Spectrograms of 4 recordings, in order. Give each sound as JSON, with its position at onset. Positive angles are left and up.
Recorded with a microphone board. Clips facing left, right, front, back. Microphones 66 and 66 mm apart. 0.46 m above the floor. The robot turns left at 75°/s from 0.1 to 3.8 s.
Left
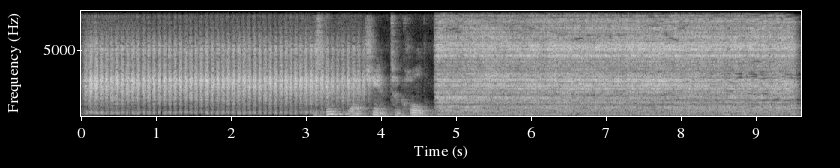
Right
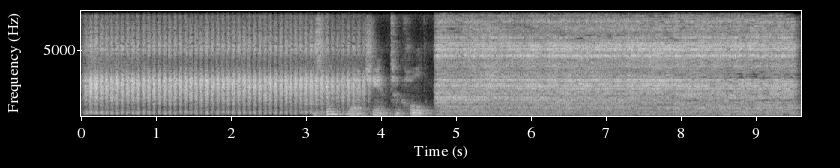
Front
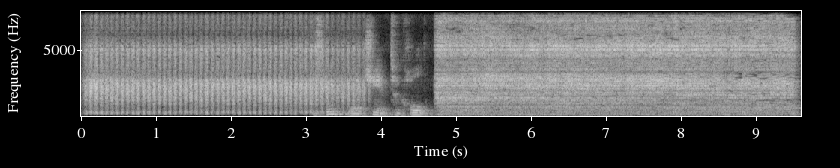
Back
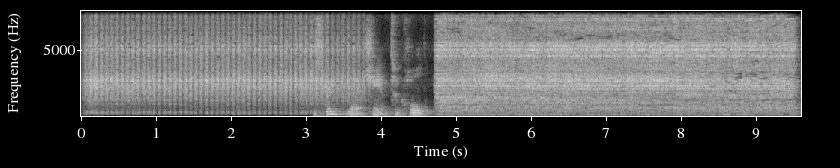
{"t": 3.1, "sound": "a man speaking", "azimuth_deg": -125, "distance_m": 0.7}
{"t": 4.7, "sound": "frying", "azimuth_deg": -80, "distance_m": 1.7}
